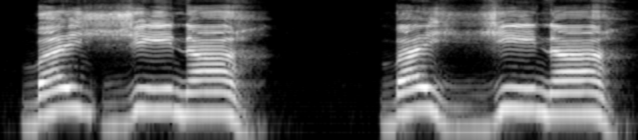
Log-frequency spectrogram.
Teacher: آگے وقف کی صورت میں اس بات کا خیال رکھنا ہے کہ جہاں پہ گول تا آئے وقف کی صورت میں تا کو ہٹا دیتے ہیں، پیچھے صرف ہا کی آواز نکالتے ہیں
